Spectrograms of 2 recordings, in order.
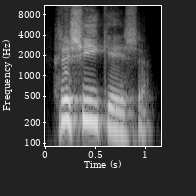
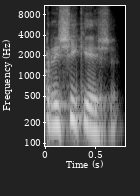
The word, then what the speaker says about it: Hrishikesha: Remember, it is not Rishikesha, it is Hrishikesha.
